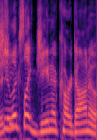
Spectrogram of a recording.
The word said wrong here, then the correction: Carano: The one who Carano? – Got fired? Yeah. Did I say Cardano? – You did.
